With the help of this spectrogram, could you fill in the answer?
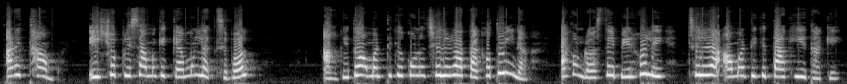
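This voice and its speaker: A woman's voice: very high-pitched, fast. A woman voicing a headstrong young college girl in a moral cartoon story. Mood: defiant. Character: headstrong college girl Fatema, later remorseful.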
